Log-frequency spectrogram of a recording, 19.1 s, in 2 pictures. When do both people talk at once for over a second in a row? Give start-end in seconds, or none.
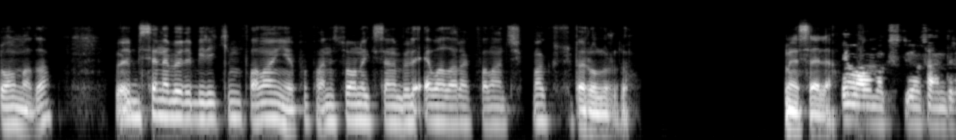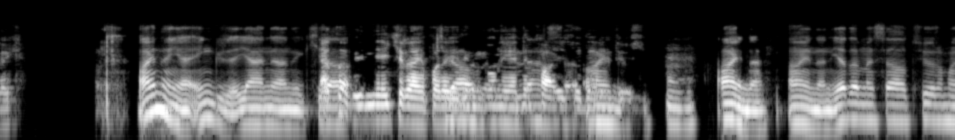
13.9-15.8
